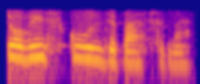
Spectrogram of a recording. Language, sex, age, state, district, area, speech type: Sindhi, female, 18-30, Maharashtra, Thane, urban, conversation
